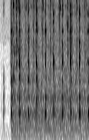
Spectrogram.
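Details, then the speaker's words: Sewing machine with a dull needle fitted, stitching: a sharp, even clicking thump about seven times a second with each stitch as the needle punches the fabric. A worn needle starts with hopping, then clicking. "that hurt yes that does not sound good at all can everyone hear that thunking thumping sound it's like that clicky sound that does not sound good"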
